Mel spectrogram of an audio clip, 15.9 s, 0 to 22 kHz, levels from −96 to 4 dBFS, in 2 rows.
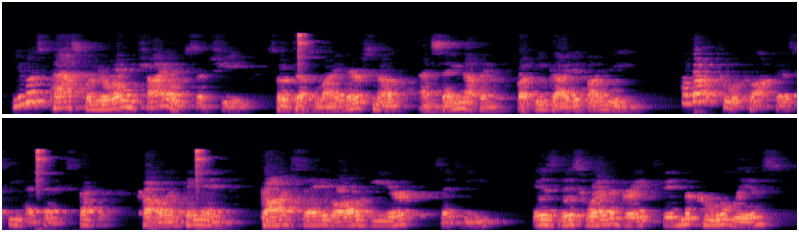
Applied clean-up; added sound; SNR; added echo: classical method WPE with log-MMSE.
